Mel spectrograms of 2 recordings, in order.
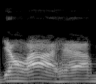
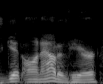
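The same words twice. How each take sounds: First: Louder Appalachian Get on out of here, vowels clipped to yeh-on-a-here; Appalachian accent. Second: Said in the usual way. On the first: Shown as a demonstration. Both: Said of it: "'cause I'm from Appalachistan".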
